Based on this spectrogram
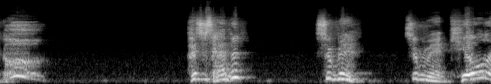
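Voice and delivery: high, loud shocked disbelief; stunned disbelief. Retold or imitated. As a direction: react like you can't believe it. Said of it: "I was just like".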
